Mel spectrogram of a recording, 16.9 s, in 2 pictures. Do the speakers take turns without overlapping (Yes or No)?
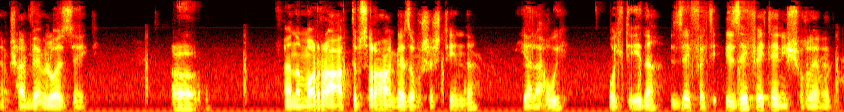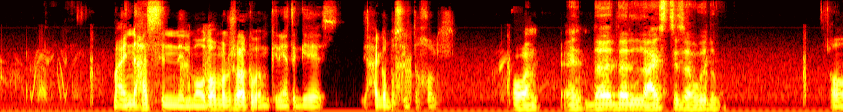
Yes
